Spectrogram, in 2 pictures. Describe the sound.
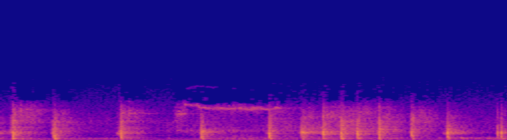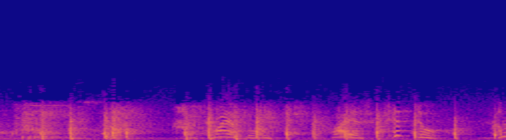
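A pony's hooves clop on a hard floor inside a house as it is led in through the back door, a loose, uneven string of sharp knocks while voices murmur and exclaim over the steps.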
